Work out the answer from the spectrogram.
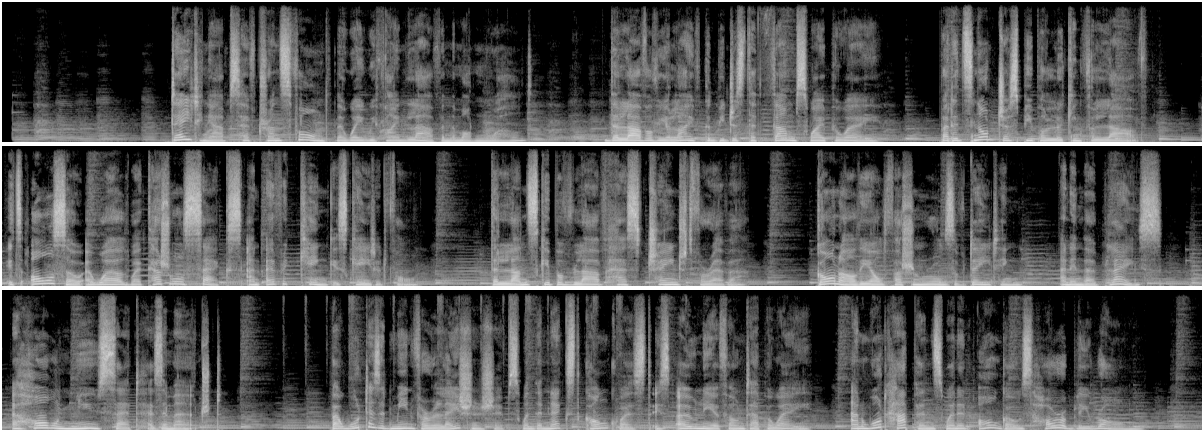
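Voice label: Polish, Accented English; GoLocalise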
